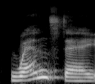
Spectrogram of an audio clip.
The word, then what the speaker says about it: Wednesday: Wednesday is written with a D in the middle. that's often silent when we speak.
